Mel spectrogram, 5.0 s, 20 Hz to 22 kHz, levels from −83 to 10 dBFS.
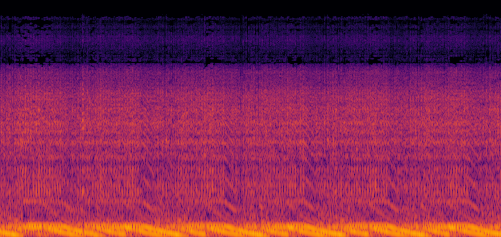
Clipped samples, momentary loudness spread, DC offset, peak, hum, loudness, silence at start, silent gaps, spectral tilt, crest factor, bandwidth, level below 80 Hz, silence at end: under 0.1%; 1 LU; under 0.1%; -2 dBFS; none; -14 LUFS; 0 s; none; -6 dB/octave; 10 dB; 13.5 kHz; -20 dBFS; 0 s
